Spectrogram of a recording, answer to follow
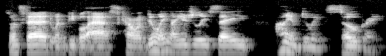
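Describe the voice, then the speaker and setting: A man's voice: medium pitch, lightly acted. BoJack: a man reading as a sardonic washed-up horse. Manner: sardonic, deadpan joking. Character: bitter, sardonic middle-aged male horse, washed-up star. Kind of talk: cold-read monologue. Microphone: built-in computer webcam mic. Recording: tinny, phone-like webcam audio.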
